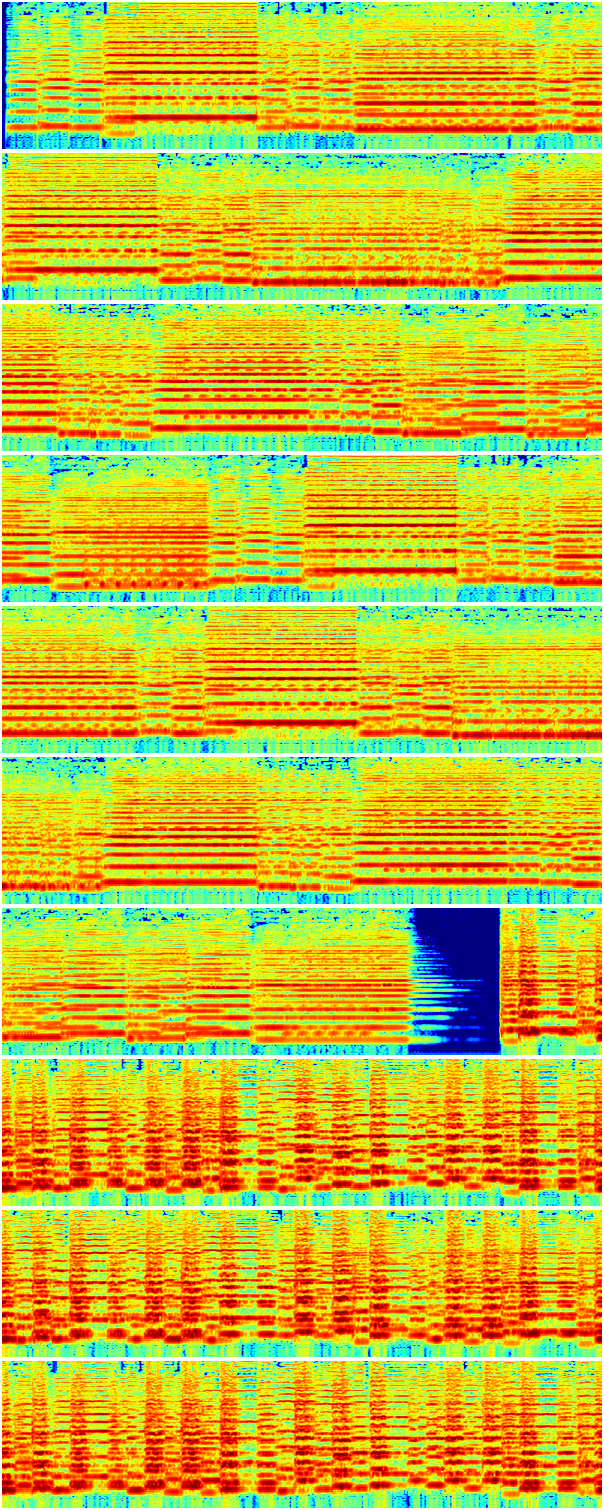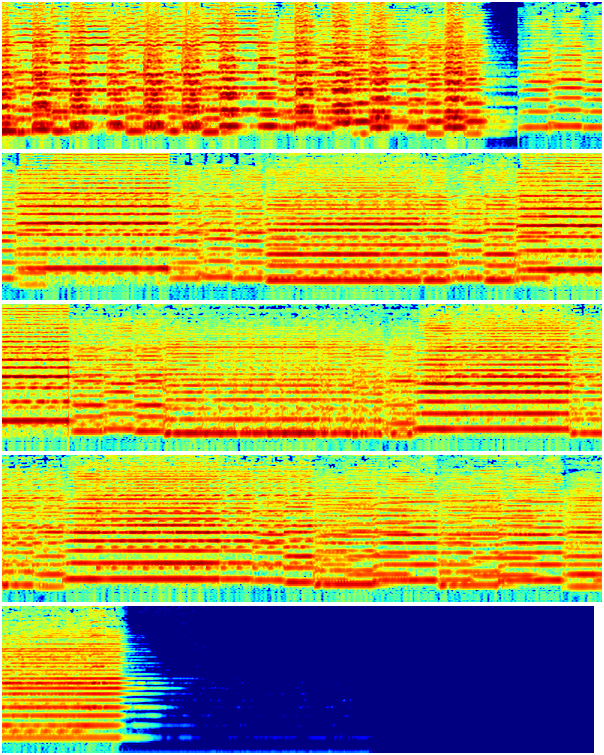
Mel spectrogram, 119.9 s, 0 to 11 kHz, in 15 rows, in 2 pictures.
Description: Violin 1Violin 2
Poco sostenuto =c.72
2/4 (View more 2/4 Music)
Violin Duet  (View more Intermediate Violin Duet Music)
Classical (View more Classical Violin Duet Music)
